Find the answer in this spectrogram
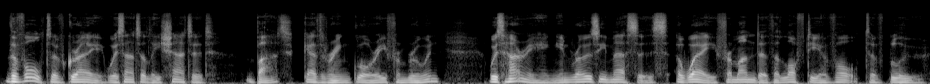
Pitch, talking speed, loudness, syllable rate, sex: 100 Hz, 160 wpm, -20 LUFS, 4.6 syllables/s, male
